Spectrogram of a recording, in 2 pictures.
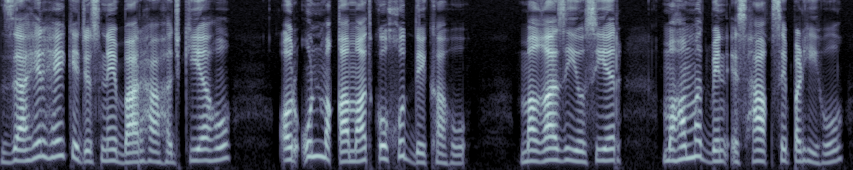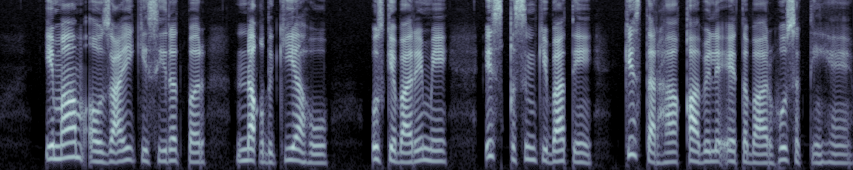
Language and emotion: Urdu, neutral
